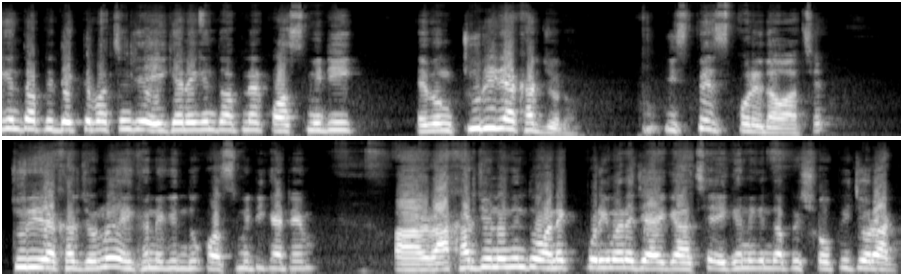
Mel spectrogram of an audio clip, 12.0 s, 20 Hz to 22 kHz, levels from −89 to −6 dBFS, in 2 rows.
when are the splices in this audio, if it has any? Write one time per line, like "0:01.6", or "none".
none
